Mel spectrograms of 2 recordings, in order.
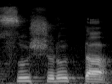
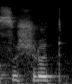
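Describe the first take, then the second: First: The word ends with its final vowel pronounced. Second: The word ends without its final vowel. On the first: This is the theoretical textbook form. "É muito raro a pessoa falar Sushruta" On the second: This is how it is said in everyday practice in India. "ela fala Sushrut"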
